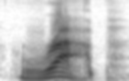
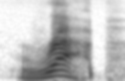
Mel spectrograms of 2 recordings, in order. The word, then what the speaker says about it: wrap: Wrap. Say it. Wrap. The W is silent.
